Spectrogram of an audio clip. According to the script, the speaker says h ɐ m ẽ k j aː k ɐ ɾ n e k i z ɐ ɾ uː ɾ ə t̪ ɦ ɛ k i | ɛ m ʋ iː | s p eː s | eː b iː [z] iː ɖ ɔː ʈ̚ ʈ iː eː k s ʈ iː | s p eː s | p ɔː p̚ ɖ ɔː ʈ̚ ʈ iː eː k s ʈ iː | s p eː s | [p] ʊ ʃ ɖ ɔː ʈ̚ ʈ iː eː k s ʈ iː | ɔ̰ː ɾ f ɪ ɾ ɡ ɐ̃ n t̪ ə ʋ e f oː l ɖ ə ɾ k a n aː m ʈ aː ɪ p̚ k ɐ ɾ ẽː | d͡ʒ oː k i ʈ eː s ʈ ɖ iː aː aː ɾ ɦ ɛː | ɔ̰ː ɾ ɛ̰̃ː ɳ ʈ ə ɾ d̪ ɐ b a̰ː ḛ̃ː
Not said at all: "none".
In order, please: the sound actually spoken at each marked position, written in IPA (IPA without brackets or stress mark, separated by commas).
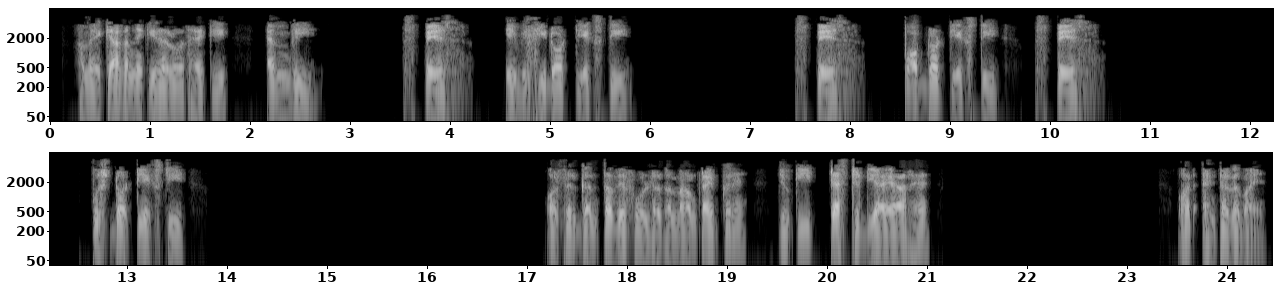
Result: s, p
